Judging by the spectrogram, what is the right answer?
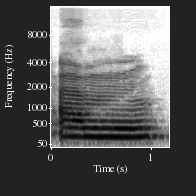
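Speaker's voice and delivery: ordinary delivery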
